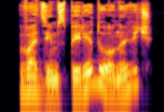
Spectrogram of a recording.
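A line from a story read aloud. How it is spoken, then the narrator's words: Plain answer. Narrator (Russian): ответил мужчина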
